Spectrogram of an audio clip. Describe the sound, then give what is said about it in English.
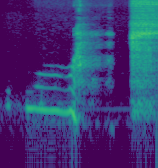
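A person imitates a cat with a drawn-out, tonal meow that rises into a breathy finish, followed by a short burst of noisy, hissy sound; fairly loud. “Meow.”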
